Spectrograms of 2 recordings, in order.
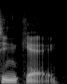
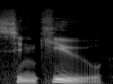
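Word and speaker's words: Cinque: name that he the the name he's allegedly named after should be pronounced sinke like kind of like a five right or whatever. And um he mispronounced it as sinq you know so that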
